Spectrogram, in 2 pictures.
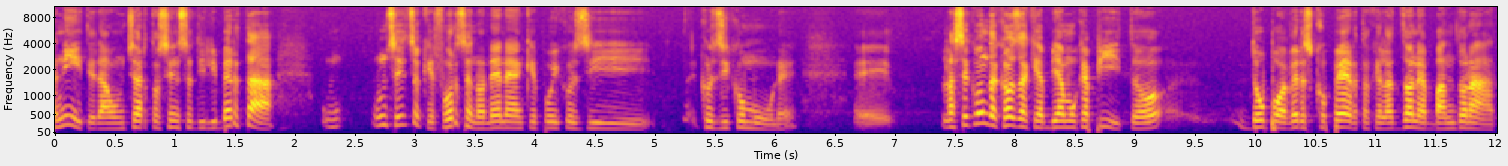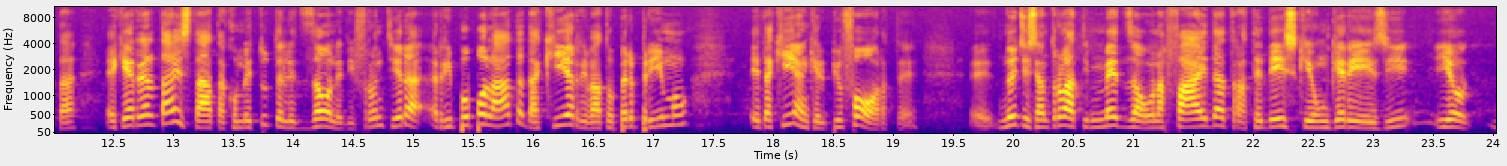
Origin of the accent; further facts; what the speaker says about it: Rimini, Emilia-Romagna, Italy; Noi veniamo da Rimini, quindi poteva essere quasi un moscone, esatto.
